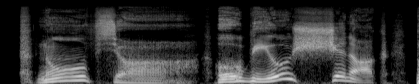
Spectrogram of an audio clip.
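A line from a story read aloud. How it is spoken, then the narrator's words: Growling. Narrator (Russian): прорычал он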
